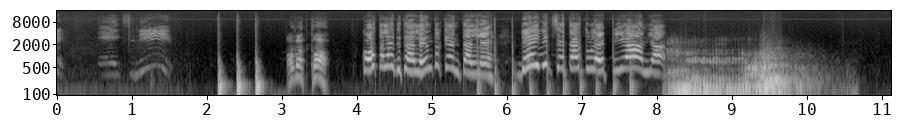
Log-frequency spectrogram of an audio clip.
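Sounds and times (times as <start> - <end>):
speech: 3.2 - 8.4
lion roaring: 8.1 - 10.7.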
